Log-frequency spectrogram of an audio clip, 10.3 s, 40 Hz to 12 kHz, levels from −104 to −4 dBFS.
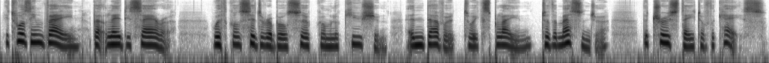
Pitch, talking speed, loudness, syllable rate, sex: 200 Hz, 130 wpm, -19 LUFS, 4.5 syllables/s, female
